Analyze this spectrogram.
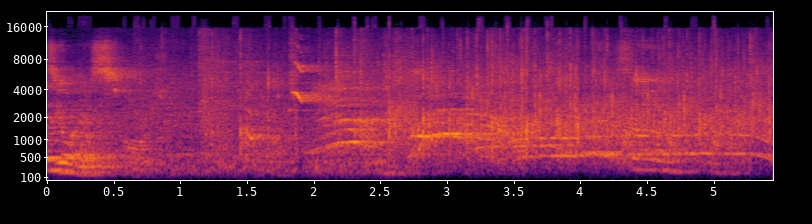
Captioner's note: applause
